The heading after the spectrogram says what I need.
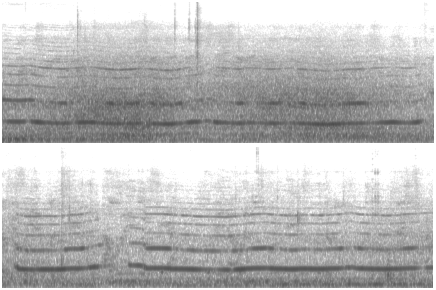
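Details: Cadillac brake job: a steady high squeal that wavers while the caliper piston is pushed back, and the piston goes in easily; the squeal is suspected to come from the ABS pump or valve, which is not confirmed.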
